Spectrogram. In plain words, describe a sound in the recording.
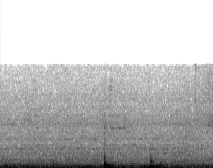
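A glass clinks down on a table.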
